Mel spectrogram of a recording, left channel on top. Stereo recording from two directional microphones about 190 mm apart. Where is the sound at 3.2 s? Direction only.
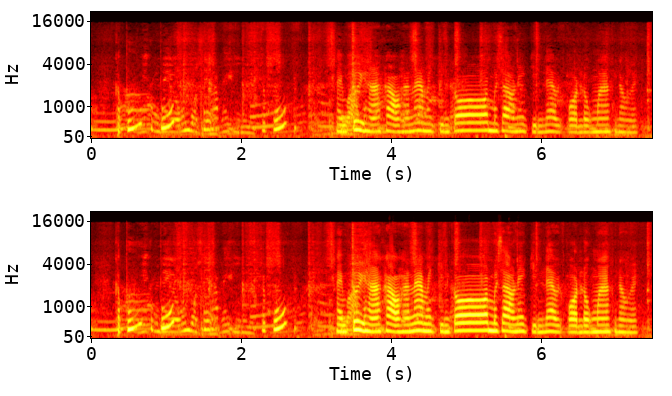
30° right (ahead or behind).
